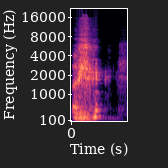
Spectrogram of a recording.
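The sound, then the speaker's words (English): A single loud, harsh cough bursts out, lasting a fraction of a second before trailing off into a faint breathy hiss. “that cough hit you hard, bro.”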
